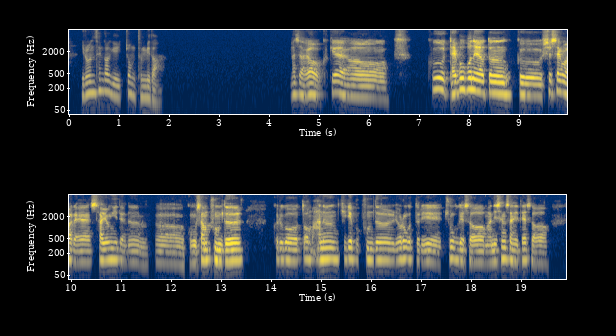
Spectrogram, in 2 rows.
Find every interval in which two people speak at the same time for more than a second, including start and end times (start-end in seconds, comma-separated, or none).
none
